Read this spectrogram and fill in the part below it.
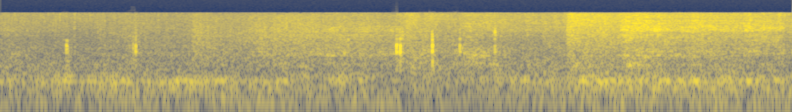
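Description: Fire bursts with a crackling roar.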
